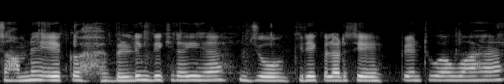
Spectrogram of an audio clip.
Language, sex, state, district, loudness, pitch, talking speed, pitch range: Hindi, female, Bihar, West Champaran, -18 LUFS, 190 Hz, 165 wpm, 185-195 Hz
